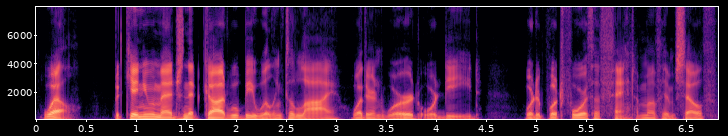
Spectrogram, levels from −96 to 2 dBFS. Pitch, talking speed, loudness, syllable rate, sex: 95 Hz, 220 wpm, -20 LUFS, 5.4 syllables/s, male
